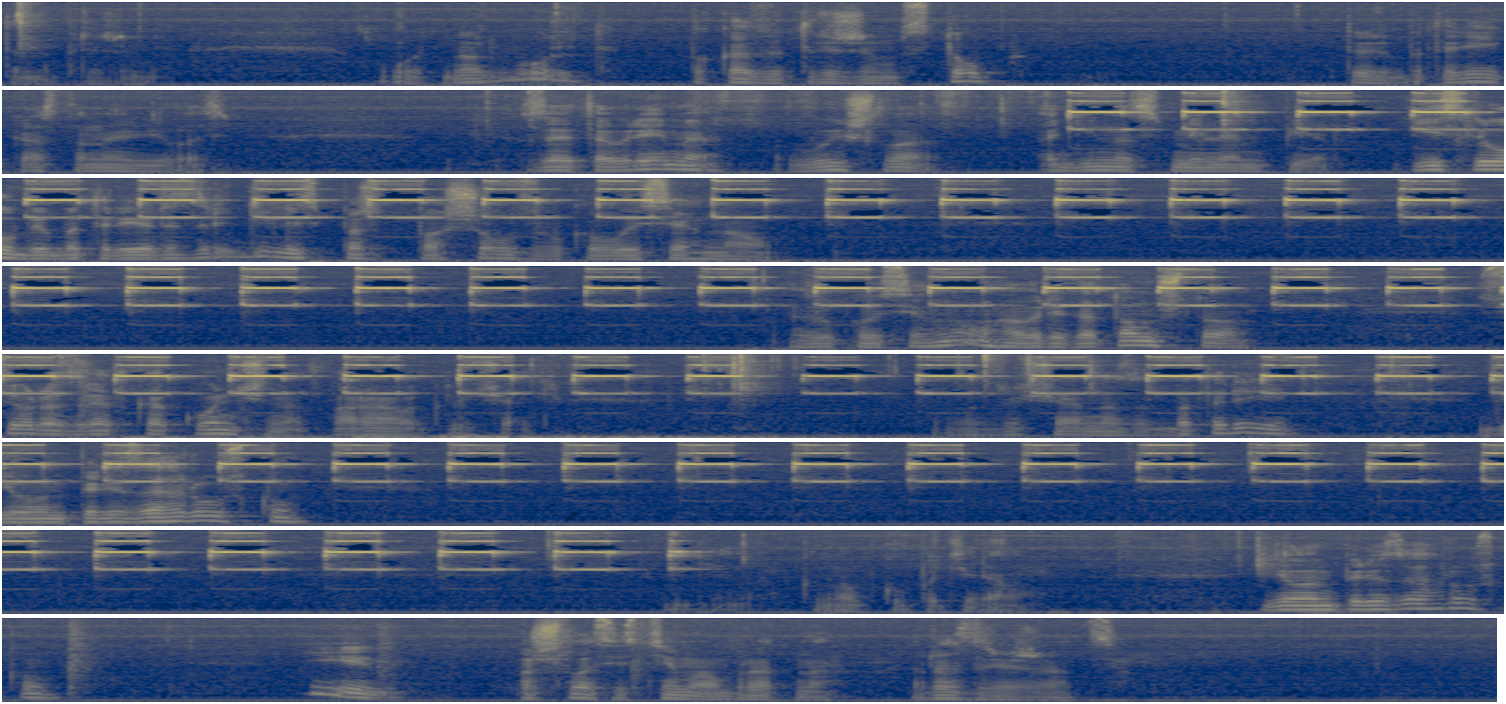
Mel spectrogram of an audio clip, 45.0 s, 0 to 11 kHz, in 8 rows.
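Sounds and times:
high-pitched speaker beeps: 0:09.6 - 0:36.4.

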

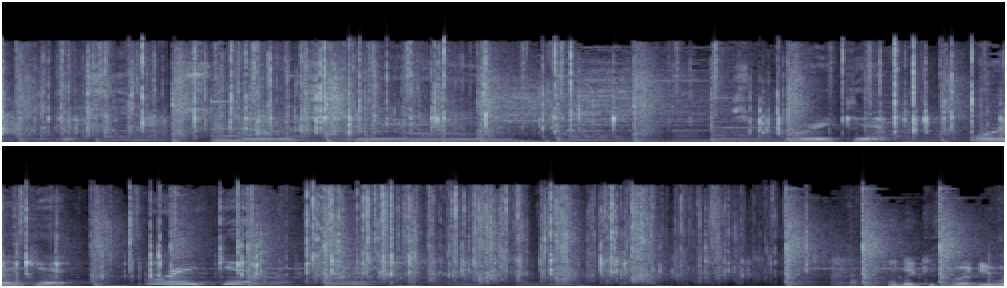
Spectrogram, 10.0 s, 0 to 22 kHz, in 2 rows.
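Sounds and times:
plastic pouch crinkling: 0:00.0 - 0:09.3.

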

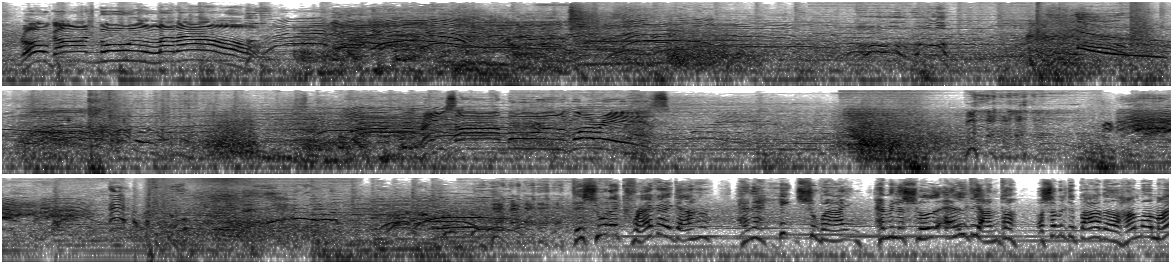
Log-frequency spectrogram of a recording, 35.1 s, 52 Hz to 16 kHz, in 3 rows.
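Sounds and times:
cartoon background music: 0:00.1 - 0:35.0.

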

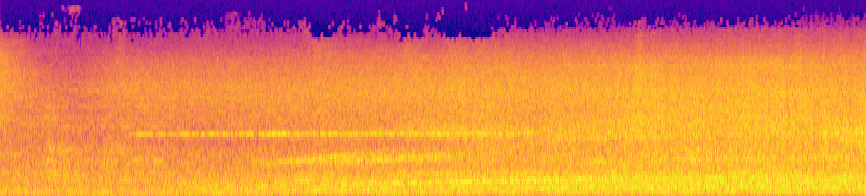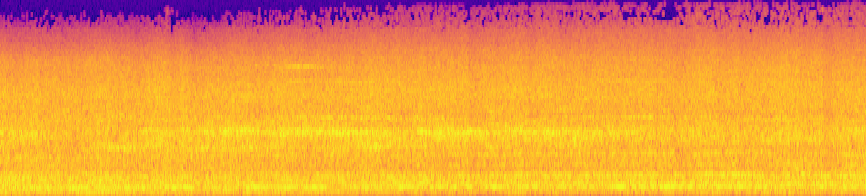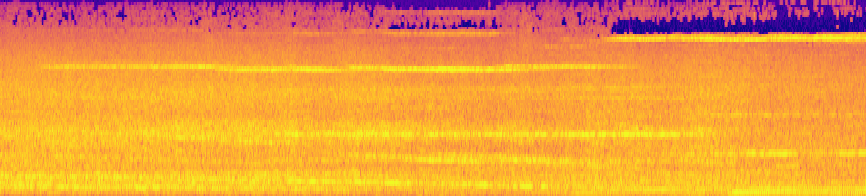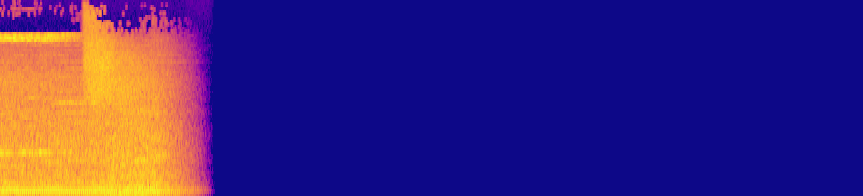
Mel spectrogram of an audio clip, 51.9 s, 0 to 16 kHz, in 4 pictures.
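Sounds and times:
metro train running: 0:00.0 - 0:41.9
faint high squeal: 0:16.5 - 0:18.7, 0:26.4 - 0:40.8.

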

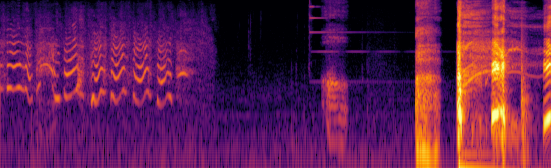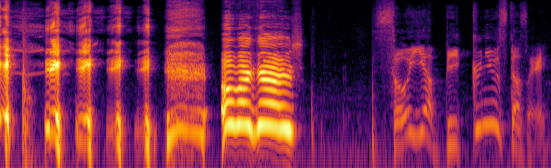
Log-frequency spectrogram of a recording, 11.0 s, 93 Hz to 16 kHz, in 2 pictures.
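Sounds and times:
man laughing hard: 0:04.6 - 0:07.5.

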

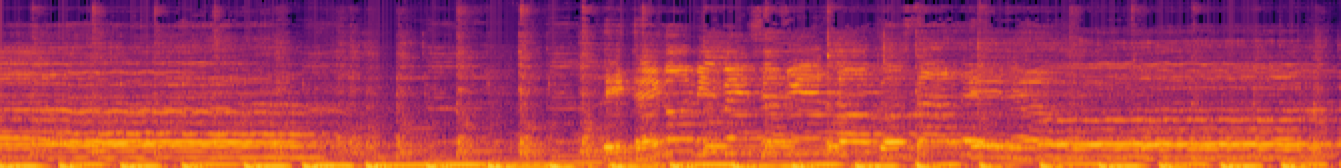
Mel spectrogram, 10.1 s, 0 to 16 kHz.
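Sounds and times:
marimba band dance music: 0:00.0 - 0:10.0.

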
